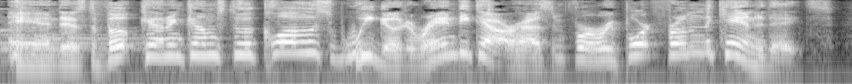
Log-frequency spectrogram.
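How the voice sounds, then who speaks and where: A man playing an excitable news anchor in a parody newscast, husky and creaky, with a melodramatic, mock-solemn delivery. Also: sits high, brisk, highs cut off, faint music behind, heavily acted. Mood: brisk, announcing.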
